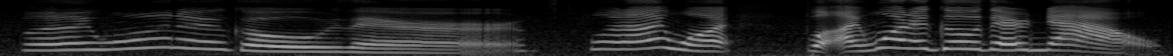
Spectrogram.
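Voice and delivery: high, drawn-out whine; whiny child. Acted. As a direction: whine like a bratty kid. Player whining in character.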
